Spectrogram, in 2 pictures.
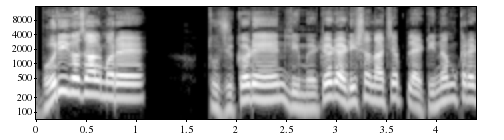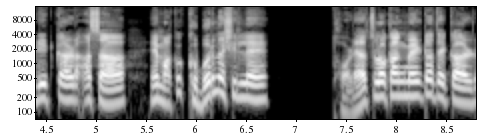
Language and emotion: Goan Konkani, surprised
